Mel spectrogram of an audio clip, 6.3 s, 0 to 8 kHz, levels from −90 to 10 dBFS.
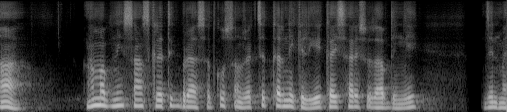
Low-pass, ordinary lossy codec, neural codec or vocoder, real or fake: none; none; codec, 16 kHz, 0.7 kbps, FocalCodec; fake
